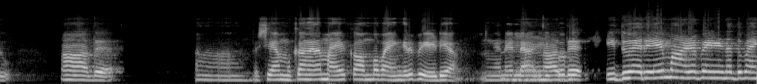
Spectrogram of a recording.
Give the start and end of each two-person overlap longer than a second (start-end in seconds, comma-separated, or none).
none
